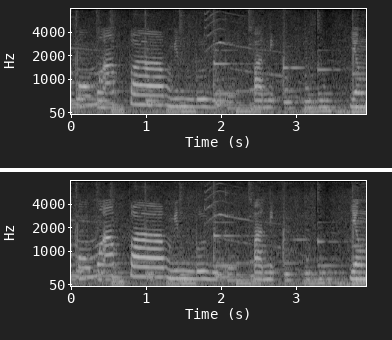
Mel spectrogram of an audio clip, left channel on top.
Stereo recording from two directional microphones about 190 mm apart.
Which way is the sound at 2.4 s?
15° right (ahead or behind).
